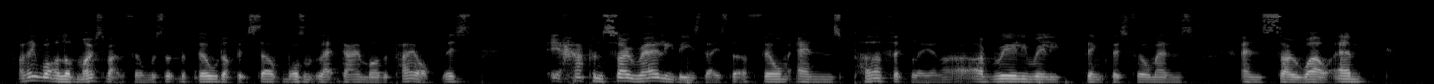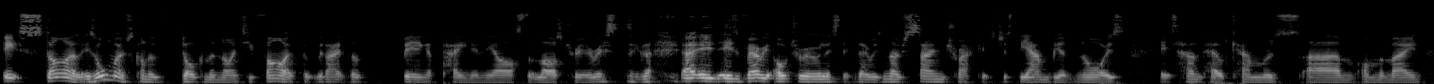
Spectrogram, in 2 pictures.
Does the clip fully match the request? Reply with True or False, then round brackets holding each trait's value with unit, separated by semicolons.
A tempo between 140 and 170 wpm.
False (180 wpm)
